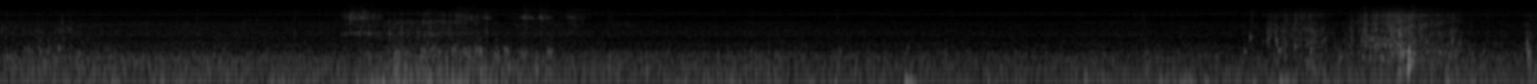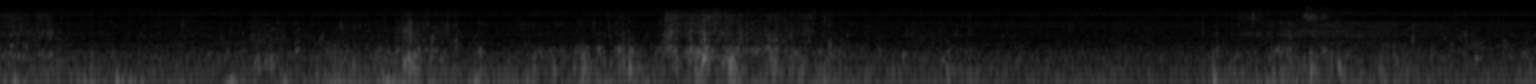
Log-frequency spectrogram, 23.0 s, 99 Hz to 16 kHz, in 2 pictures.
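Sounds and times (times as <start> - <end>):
fish splashing in river water: 9.4 - 12.0, 16.0 - 18.0.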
